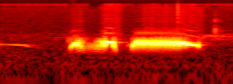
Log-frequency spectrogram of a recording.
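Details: Single cooing phrase of a spotted dove used to incite fighting and train decoys: two short broken notes followed by a sustained, slightly wavering coo.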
